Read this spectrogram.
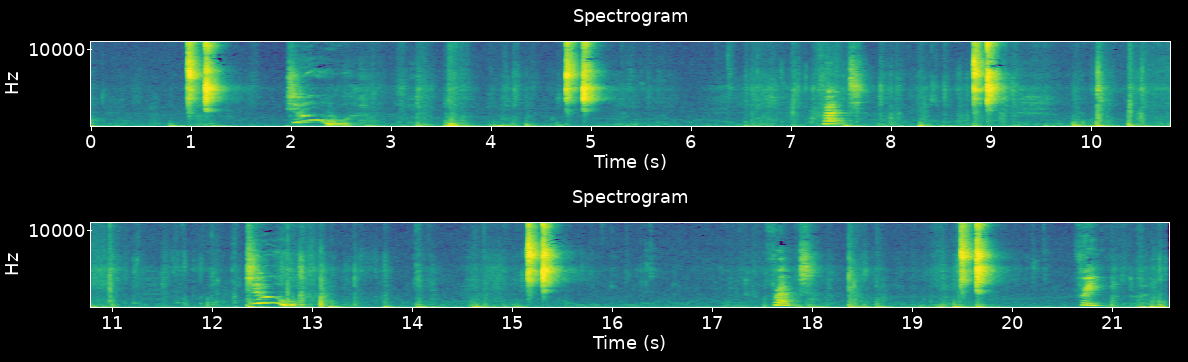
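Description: A dog's paws thump and patter on a rubber balance disc.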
